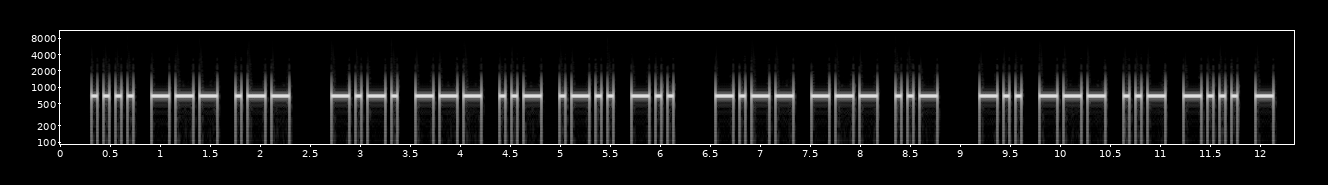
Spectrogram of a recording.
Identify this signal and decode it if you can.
Morse code, heard as a keyed tone, about 20 wpm, 700 Hz. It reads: HOW COULD YOU DOUBT
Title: Sentences from Top 1500 Words 20wpm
